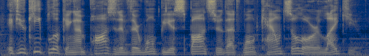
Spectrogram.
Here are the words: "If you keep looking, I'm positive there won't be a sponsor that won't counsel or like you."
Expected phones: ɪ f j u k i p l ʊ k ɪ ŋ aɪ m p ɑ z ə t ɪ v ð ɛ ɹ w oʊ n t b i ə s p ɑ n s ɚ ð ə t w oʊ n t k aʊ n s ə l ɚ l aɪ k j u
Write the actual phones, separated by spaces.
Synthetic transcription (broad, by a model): ɪ f j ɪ k i p l ʊ k ɪ ŋ aɪ m p ɑ z ə t ɪ v ð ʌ ɹ w oʊ n t b i ə s p ɑ n s ɚ ð ə t w oʊ n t k aʊ n s l ɚ l aɪ k j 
